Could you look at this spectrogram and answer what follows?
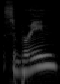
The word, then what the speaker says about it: Sabryn: But her name is, I don't know how to pronounce this, Sabrine Rock, S-A-B-R-Y-N. Sabrine? – Yeah, that sounds about right.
